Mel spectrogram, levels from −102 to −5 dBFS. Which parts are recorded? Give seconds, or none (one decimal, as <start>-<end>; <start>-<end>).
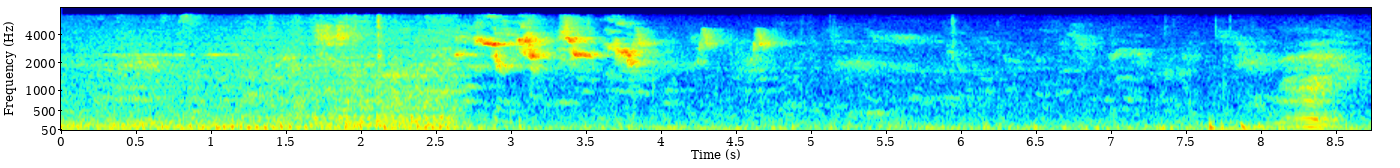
4.0-4.5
